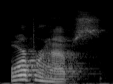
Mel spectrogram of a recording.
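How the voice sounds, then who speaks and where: A man in his sixties narrating a fairy tale theatrically and deliberately, with long pauses. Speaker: storyteller and musician. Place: indoor room with paintings. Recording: echoey room, loud bass music. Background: plucked and bowed double bass.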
